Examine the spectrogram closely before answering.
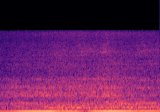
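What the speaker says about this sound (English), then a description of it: "sorry about that truck" A truck rolls past close by, a loud low rumbling engine that swells and holds for about two seconds, heard without speech.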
